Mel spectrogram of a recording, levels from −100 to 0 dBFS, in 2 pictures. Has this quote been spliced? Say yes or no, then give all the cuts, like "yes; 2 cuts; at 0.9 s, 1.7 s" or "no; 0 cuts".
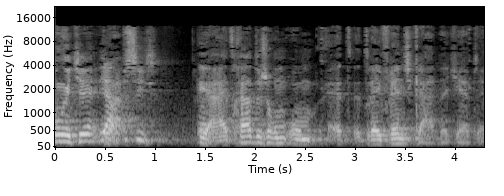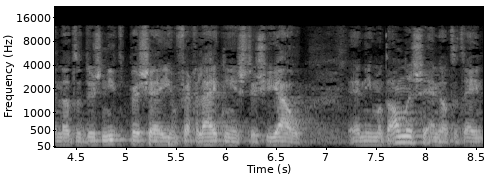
yes; 2 cuts; at 1.4 s, 7.2 s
